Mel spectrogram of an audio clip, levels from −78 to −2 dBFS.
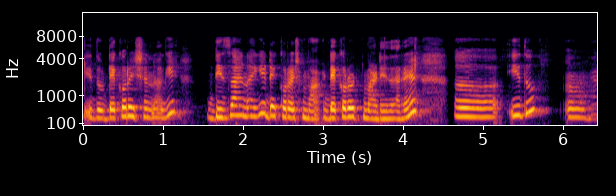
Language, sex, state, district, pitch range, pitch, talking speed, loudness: Kannada, female, Karnataka, Raichur, 235-300 Hz, 255 Hz, 105 wpm, -19 LUFS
